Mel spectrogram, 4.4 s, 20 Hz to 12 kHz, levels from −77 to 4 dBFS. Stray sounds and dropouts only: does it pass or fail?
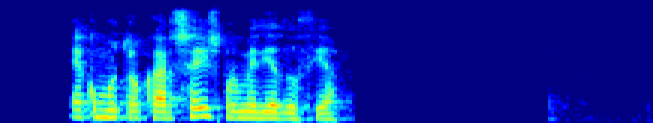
pass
